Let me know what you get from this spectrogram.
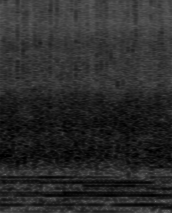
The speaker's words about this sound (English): Oh, come on. Hey, listen. Y'all gonna clap louder than that for your team.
